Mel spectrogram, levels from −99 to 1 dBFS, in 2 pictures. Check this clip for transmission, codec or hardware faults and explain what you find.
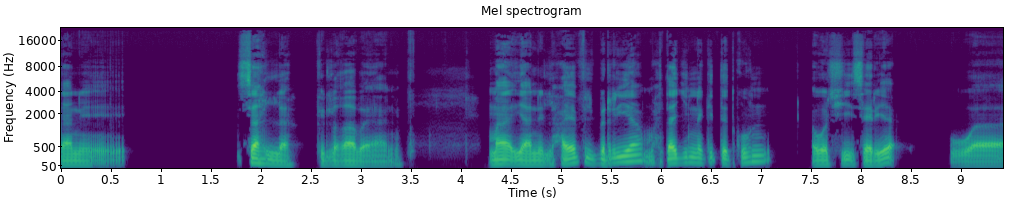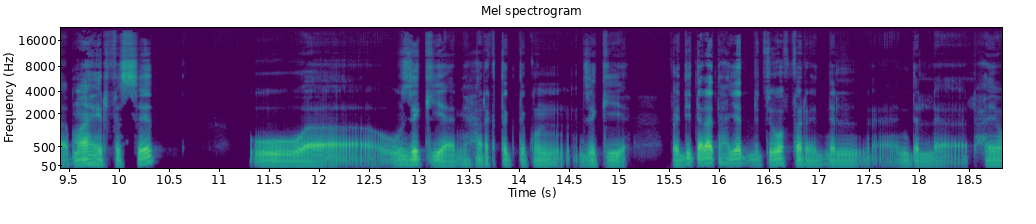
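Nothing stands out here: the speech comes through steadily with no dropouts, glitches or other transmission, codec or hardware trouble to point to.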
